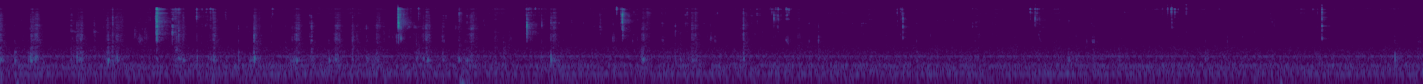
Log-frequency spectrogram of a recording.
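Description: Crisp crunching and chewing of raw green mango slices, the crunches coming thick over the first half and sparser later, over a steady faint hum.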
